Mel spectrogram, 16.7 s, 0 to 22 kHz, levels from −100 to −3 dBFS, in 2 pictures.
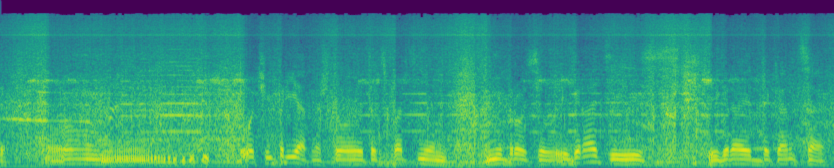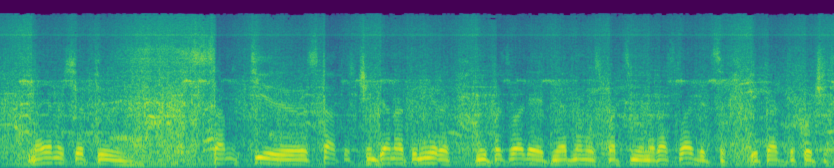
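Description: Gain pumping runs right through the clip: the level keeps lurching, ducking hard, by around 15 dB, under each loud sound. The likely cause is input gain set far too high with a fast limiter clamping down, leaving everything squashed.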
